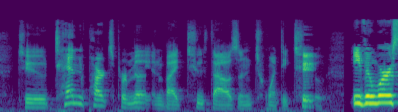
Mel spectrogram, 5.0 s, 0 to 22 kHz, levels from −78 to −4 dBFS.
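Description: From the start, the speech has a rough, grainy texture, with noise filling the gaps between pitch harmonics and a thin, somewhat synthetic top band. That is the signature of low-delay AAC compression, likely AAC-ELD. Its short frames resolve harmonics poorly, and the damage level fits a bitrate around 32 kbps, too few bits to code the voice cleanly.

Right after "parts per", from 1.73 to 1.97 s, there is AAC frame loss with concealment. About 140 ms of audio is missing in scattered gaps across roughly 160 ms, with the longest single gap around 70 ms, which points to seven lost 20 ms frames. The decoder fills each gap from the last good spectrum, so this stretch sounds smeared, noisy and phasey. A second loss from 3.81 to 4.01 s drops about 120 ms and produces the same smeared, noisy patch.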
